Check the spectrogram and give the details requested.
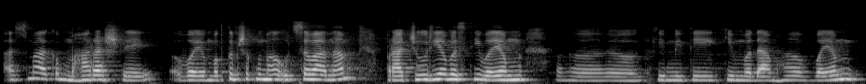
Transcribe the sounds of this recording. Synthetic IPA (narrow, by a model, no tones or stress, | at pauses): ɐ̰smaːkɐmːɐɦaːɾaːʂʈɾeːʋɐjɐmʋɐk̚t̪ɐmʃɐknumɐɦɐʔut̪sɐʋaːnaːmpɾʔaːt͡ʃuːɾjɐmɐst̪ʰiʋɐjɐm | kimːit̪ikimʋɐd̪aːmɦɐ̆ʋɐjɐm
